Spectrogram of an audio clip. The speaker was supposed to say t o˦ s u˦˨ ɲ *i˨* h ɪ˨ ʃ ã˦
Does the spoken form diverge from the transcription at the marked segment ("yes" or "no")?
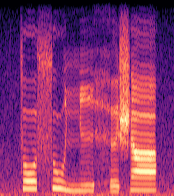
no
